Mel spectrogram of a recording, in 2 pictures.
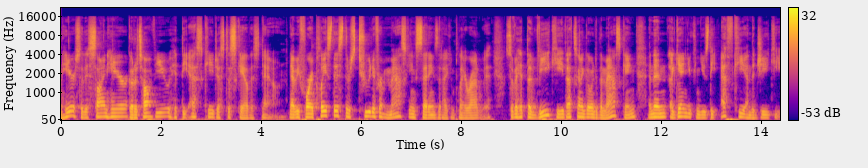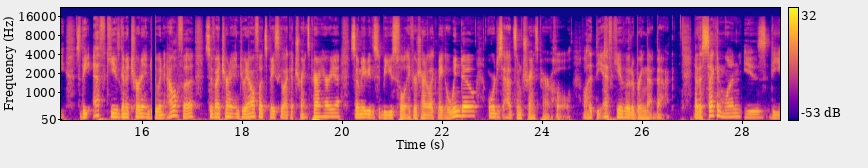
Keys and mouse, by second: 0.0-6.0 middle drag, 1.3 KP_7.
